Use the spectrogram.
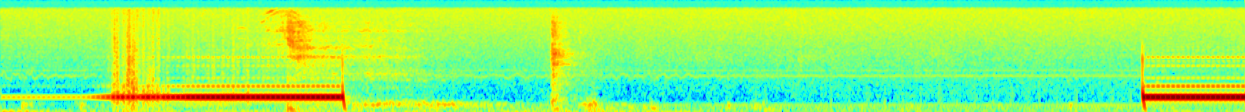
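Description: A loud, steady electronic telephone busy tone from a call that did not go through sounds for about a second, stops, and returns near the end after a stretch of faint hum and small clicks.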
